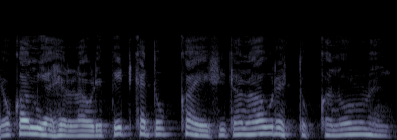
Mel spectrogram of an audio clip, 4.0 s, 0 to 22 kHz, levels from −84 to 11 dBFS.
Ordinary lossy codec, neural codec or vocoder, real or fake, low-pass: none; none; real; none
